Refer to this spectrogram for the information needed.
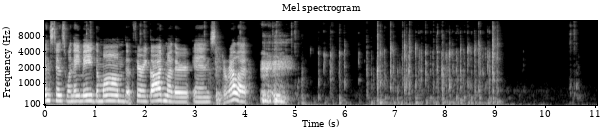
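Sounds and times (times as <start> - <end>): keyboard typing clicks: 5.0 - 9.2, 10.5 - 10.7.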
